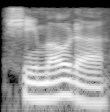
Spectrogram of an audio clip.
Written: Shimoda

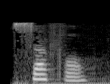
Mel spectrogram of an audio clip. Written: cephal

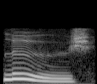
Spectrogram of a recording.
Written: luge

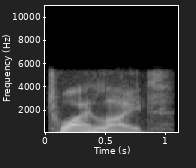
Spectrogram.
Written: twilight

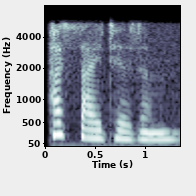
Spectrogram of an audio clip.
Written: Hussitism

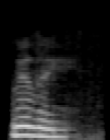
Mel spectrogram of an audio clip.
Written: lilly

